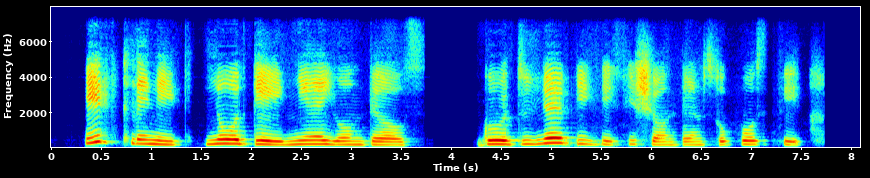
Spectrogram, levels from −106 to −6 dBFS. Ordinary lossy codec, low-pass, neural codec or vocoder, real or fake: none; 7.2 kHz; codec, 16 kHz, 0.5 kbps, FunCodec, trained on Chinese and English, 25 frames a second; fake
